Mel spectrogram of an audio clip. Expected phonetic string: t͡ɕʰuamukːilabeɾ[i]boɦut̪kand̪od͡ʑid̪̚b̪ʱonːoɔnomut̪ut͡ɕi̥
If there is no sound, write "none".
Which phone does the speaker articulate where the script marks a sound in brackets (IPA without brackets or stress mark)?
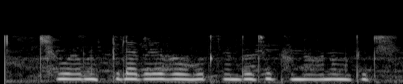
e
